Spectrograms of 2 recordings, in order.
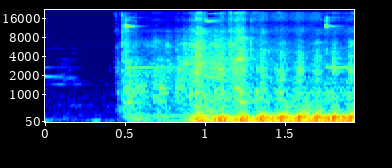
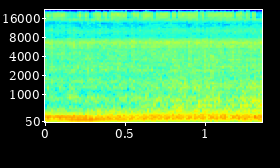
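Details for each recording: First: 1988 Nissan Sentra E16i after a new injector was fitted, previously stalling when the gas was released, owner suspecting the throttle position sensor or low fuel; cranks briefly, catches cleanly, then settles into an even, steady idle with no misses; normal start and idle. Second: 1988 Nissan Sentra E16i during starting and running troubleshooting; steady four-cylinder idle hum with slight rise and fall in speed; hunting idle, cause not identified.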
